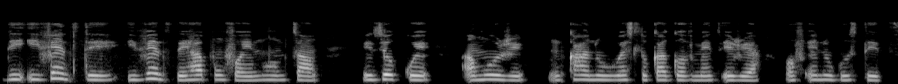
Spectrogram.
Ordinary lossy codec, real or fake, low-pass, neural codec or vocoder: none; real; 7.2 kHz; none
